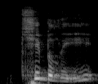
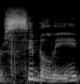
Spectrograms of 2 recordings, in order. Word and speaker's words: Cybele: First of them had been a local Anatolian goddess, Cybele, or Cybele, depending on how you want to pronounce the C, who was later merged with the Greek goddess Artemis.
